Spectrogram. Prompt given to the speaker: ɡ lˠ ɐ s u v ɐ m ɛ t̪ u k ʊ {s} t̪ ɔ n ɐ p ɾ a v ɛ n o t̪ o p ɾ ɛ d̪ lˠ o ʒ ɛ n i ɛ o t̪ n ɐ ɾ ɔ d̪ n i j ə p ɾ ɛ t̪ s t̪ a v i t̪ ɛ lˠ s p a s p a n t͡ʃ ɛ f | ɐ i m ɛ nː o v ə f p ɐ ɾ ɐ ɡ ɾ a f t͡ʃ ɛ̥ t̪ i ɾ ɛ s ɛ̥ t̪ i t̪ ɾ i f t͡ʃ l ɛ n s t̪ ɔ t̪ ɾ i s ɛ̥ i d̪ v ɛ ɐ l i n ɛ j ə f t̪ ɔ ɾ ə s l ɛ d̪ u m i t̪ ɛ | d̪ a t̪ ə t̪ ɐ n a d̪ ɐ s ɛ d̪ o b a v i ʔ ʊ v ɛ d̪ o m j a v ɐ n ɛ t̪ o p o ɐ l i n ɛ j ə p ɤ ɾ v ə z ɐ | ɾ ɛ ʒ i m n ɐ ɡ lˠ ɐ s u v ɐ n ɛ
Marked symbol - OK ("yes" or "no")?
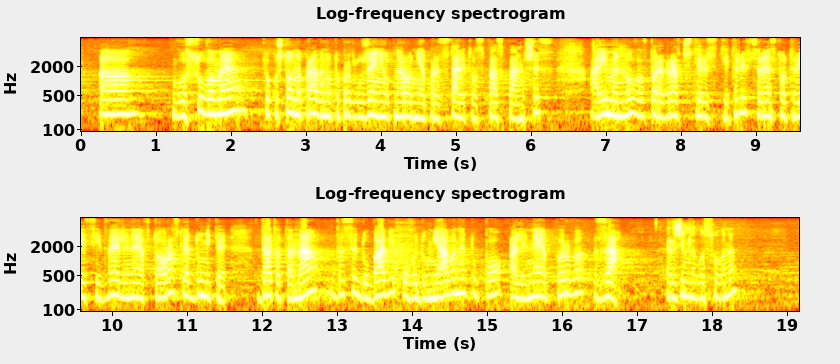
no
